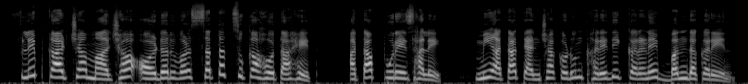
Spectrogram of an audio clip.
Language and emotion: Marathi, angry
